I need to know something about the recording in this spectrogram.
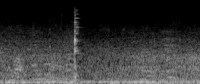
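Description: A single sharp clink of a metal fork against a ceramic breakfast plate about three-quarters of a second in, over a steady low background rumble.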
